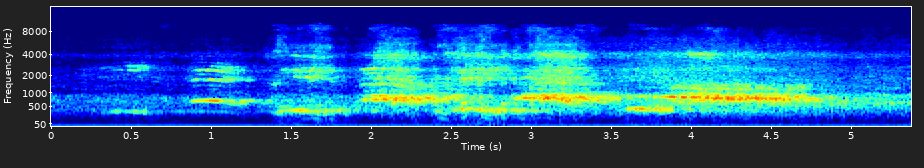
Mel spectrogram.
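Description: A large crowd at a John Fetterman campaign event chants "defense" in loud, rhythmic bursts, many voices building from a few scattered yells into a sustained, swelling roar.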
